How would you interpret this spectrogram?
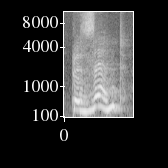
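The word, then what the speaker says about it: present: प्रेजेंट जब ये noun के तौर पे यूज होता है तब हम यहां पे स्ट्रेस देते हैं प्रेजेंट। उसी तरीके से एडजेक्टिव में प्रेजेंट, मगर वर्ब में यहां पे स्ट्रेस बदल जाता है। यहां पे जेंट पे हम स्ट्रेस देते हैं और इसे ऐसे प्रोनाउंस करते हैं प्रेजेंट।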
